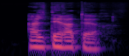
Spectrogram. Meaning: alterative
- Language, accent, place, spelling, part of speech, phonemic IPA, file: French, France, Lyon, altérateur, adjective, /al.te.ʁa.tœʁ/, LL-Q150 (fra)-altérateur.wav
